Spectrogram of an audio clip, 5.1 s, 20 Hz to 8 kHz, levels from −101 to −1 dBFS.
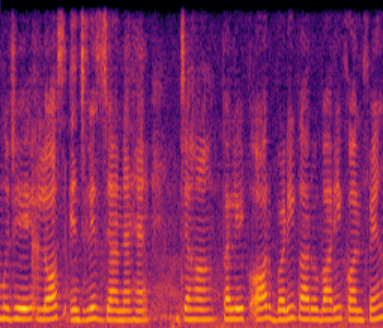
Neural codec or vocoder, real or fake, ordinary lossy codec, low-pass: codec, 16 kHz, 2 kbps, FunCodec, trained on LibriTTS, 25 frames a second; fake; none; none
